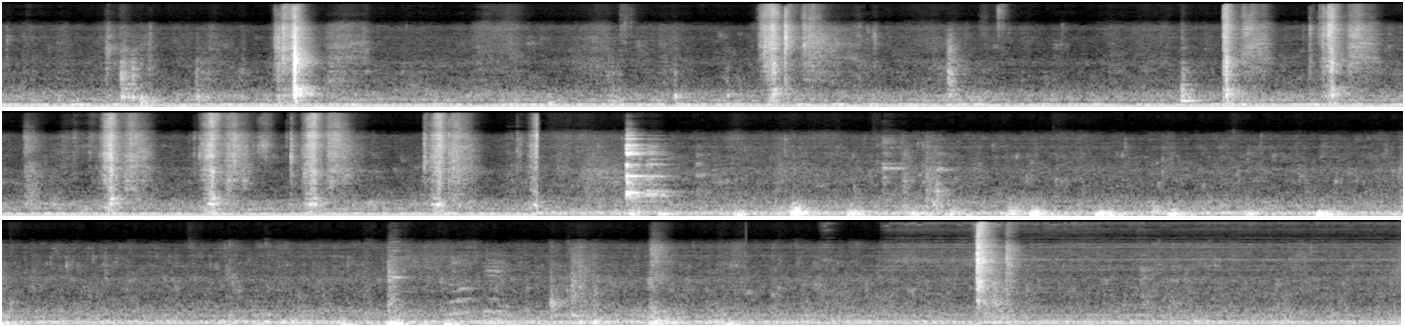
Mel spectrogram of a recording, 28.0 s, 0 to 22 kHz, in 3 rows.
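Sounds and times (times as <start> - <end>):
dishes and utensils clinking: 13.5 - 14.2
steady low hum: 23.4 - 28.0.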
